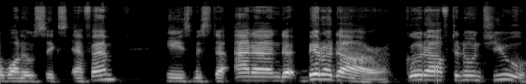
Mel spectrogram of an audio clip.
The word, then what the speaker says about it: Biradar: And did we get the pronunciation right? Biradar?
